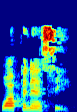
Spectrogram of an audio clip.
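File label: "Wapanese", English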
